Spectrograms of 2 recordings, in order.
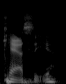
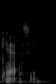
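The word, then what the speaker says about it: Cassey: by the way Cassie was it if you will is it Cassidy as your last name uh Cassie okay okay you got it right kse it's like Casey but Cassie yeah so c-a-s-s-e-y I'm gonna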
